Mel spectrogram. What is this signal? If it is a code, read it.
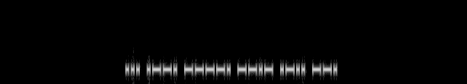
Morse code, heard as a keyed tone, about 46 wpm, 700 Hz. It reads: SP9QLG
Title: DXCC-100 Call Signs - 6 Characters - 45wpm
